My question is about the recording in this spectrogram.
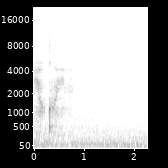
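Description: A person's single short, breathy whisper about half a second long, with a small sharp click in it, at the very start. After that there is quiet room tone.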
